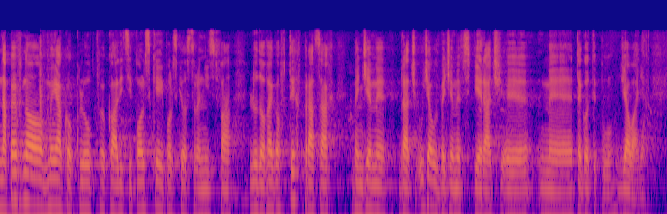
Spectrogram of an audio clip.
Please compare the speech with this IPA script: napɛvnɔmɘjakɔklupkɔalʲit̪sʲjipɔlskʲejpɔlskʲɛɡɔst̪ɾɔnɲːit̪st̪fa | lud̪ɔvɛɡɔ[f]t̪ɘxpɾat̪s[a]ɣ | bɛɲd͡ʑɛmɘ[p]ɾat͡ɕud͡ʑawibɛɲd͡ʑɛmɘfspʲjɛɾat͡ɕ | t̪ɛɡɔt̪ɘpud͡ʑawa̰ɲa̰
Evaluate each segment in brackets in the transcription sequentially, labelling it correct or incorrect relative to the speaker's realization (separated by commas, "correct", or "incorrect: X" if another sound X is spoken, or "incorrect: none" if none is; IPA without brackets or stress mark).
correct, correct, incorrect: b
